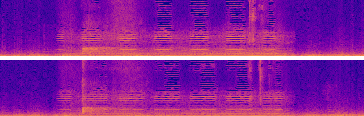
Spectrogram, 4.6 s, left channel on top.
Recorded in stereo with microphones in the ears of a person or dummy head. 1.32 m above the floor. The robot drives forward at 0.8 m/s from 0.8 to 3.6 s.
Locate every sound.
1.0 s a clap: 70° right (ahead or behind), 2.5 m; by 1.2 s 75° right (ahead or behind), 2.5 m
